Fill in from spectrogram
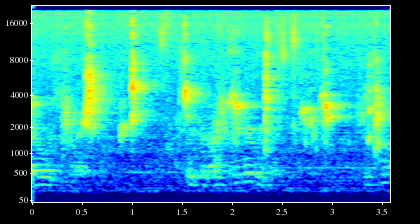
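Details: Talking budgerigar kept as a pet, fast mix of sharp clicks, squeaky chirps and mumbled speech-like warbles running without pause.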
